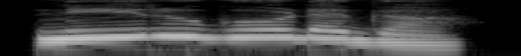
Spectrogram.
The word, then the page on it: ನೀರುಕುಟಿಗ: kannada; nīru kuṭiga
